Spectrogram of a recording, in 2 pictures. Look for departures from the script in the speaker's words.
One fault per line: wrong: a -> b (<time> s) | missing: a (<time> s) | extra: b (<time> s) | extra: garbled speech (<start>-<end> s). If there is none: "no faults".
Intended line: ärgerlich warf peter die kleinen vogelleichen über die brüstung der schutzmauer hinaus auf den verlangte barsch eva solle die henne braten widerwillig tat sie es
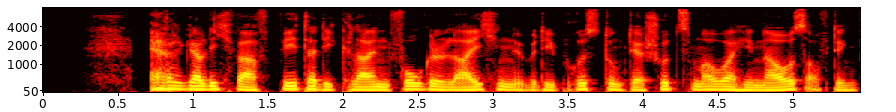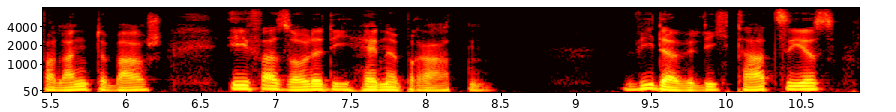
no faults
